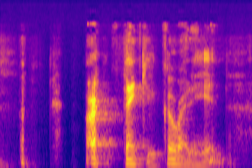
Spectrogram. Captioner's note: laugh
